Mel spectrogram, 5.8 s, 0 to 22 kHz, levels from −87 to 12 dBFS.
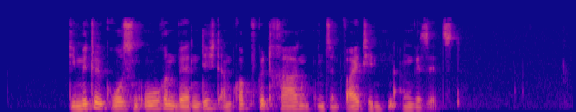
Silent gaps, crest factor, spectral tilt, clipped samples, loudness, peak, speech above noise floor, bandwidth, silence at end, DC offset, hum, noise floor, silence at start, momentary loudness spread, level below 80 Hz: none; 18 dB; -5 dB/octave; under 0.1%; -29 LUFS; -12 dBFS; 47 dB; 11.5 kHz; 1.2 s; under 0.1%; none; -75 dBFS; 0.7 s; 11 LU; -72 dBFS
